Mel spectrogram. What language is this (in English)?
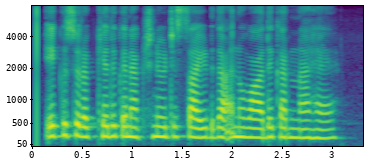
Punjabi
